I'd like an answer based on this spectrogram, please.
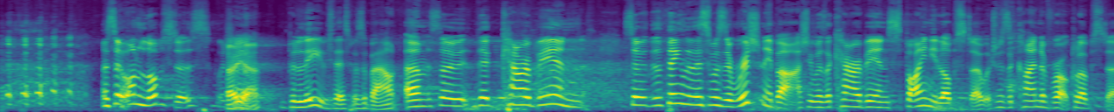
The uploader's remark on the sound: Live from Perth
